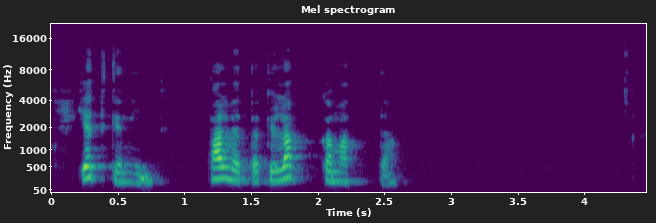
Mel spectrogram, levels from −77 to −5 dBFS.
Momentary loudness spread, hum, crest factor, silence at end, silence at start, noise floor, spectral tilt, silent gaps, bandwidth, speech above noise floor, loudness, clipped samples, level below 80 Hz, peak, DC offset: 20 LU; 60 Hz at -55 dBFS; 26 dB; 1.9 s; 0.05 s; -74 dBFS; -5 dB/octave; none; 13.5 kHz; 44 dB; -30 LUFS; under 0.1%; -86 dBFS; -8 dBFS; under 0.1%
